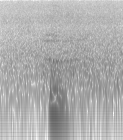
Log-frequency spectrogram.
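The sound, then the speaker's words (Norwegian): Soft, steady wash of sea surf on a sandy beach in sunshine, with a brief low swell of rumbling water about halfway through before it settles back into a quiet hiss. No voices. “da må du love å få henne til å gå til den stranden her. Så kan jeg møte henne her, ikke sant? I solskinnet og i sanda og sjøen her”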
